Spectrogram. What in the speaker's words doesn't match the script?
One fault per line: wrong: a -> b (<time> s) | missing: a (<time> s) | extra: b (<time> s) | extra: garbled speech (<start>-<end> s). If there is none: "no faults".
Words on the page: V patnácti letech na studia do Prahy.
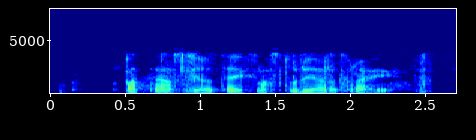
no faults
